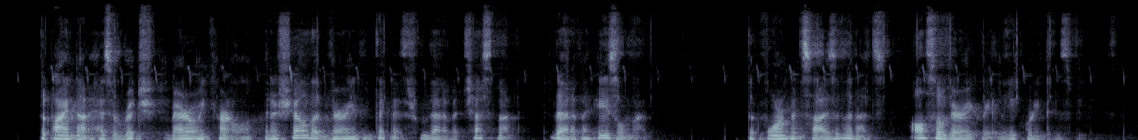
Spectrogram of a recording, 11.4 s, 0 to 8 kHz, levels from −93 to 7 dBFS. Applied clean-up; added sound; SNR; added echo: neural mask model DeepFilterNet 3.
